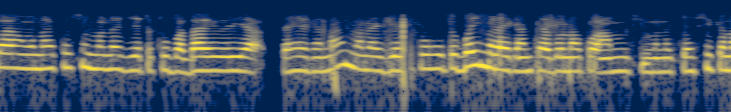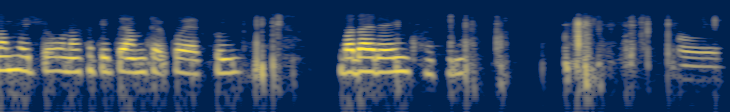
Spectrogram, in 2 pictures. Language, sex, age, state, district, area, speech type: Santali, female, 18-30, West Bengal, Birbhum, rural, conversation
